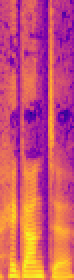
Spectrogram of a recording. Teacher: It becomes a guttural sound, almost like clearing your throat.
